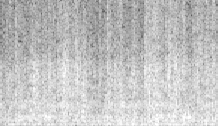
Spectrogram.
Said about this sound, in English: The snap, crackle, and pop of kernels can be heard almost constantly at Pop's Kettle Corn.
